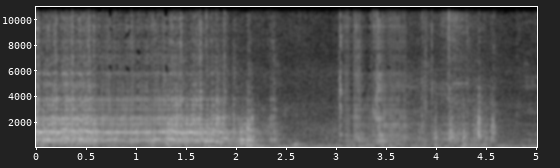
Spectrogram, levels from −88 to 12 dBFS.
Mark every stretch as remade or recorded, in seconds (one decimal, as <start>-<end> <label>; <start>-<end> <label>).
0.0-0.6 recorded; 0.6-1.3 remade; 1.3-3.1 recorded; 3.1-3.7 remade; 3.7-5.0 recorded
